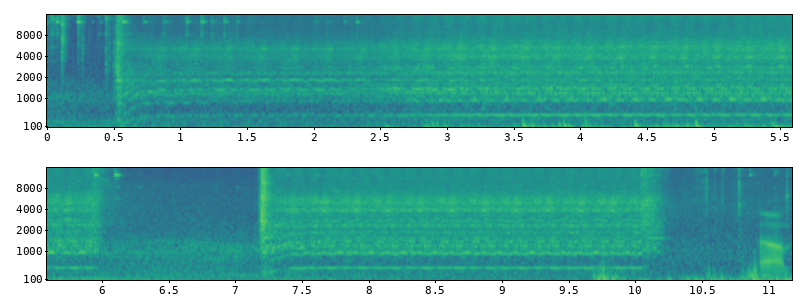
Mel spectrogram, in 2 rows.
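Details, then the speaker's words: 1986 Ford Courier with refurbished engine (previously over 1.3 million km, leaking) just installed, spark plugs out to circulate fluids: two bursts of fast, even cranking with steady starter whine, no knocks; healthy spin. "very happy with that. Right. So, that crank was good."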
